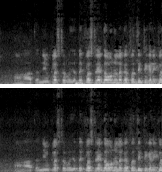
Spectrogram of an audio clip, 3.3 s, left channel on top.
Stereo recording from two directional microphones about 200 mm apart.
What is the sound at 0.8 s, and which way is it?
Speech, 30° left (ahead or behind).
